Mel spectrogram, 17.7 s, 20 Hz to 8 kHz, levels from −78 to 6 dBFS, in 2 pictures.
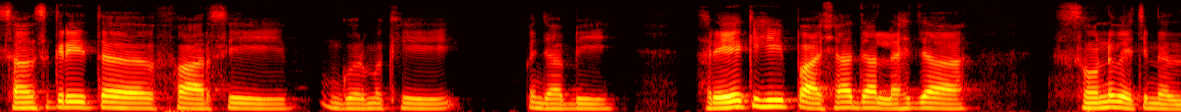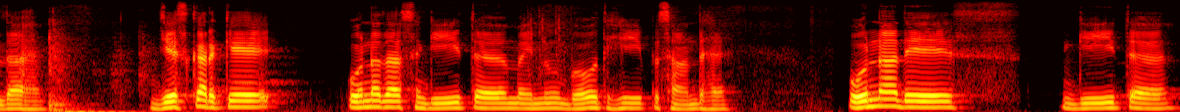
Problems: background sounds at intervals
